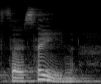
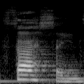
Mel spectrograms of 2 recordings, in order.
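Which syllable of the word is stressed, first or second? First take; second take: second; first. First: The stress is on the second syllable. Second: The stress is on the first syllable. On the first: This is the ordinary standalone form. "normally you say thirteen" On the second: This is the form used when counting. "whenever you count, you need to say thirteen"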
